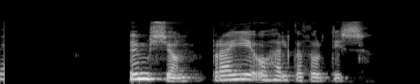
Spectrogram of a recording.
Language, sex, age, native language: Icelandic, female, 8, Icelandic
